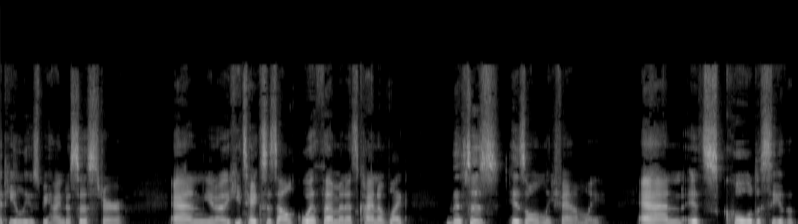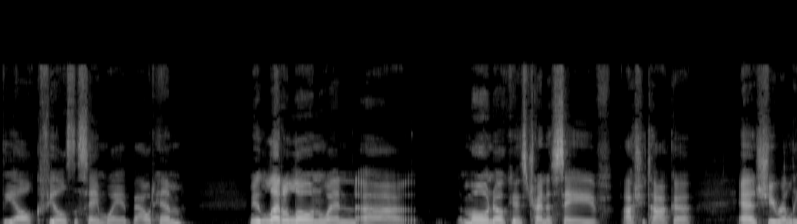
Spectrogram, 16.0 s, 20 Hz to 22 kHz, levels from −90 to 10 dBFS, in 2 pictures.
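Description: At 10.18 s, between "same way about him" and "I mean let alone", the speech jumps forward: roughly 50 ms of audio is gone, and the two sides are butted together with no gap, so the phrasing lurches abruptly. This is likely audio missing between chunks, where a recorder or processor handling the stream in blocks, here apparently 6 s long, drops a short stretch while closing one block and starting the next.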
